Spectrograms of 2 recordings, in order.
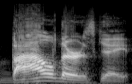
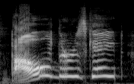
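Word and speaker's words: Baldur's Gate: Ba Balders's Gate. Ah, it's Baler's Gate. Balders's Gate. That sounds wrong, but okay, sure.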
